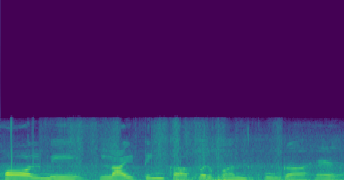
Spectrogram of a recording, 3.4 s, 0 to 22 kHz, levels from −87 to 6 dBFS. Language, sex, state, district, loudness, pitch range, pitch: Hindi, female, Punjab, Fazilka, -18 LUFS, 210-240 Hz, 225 Hz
